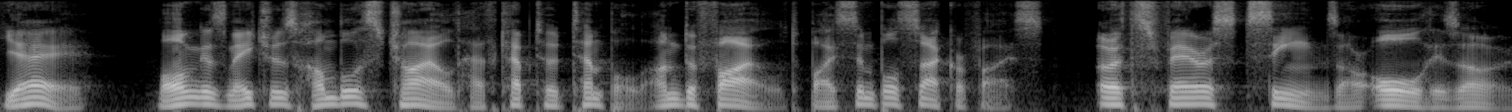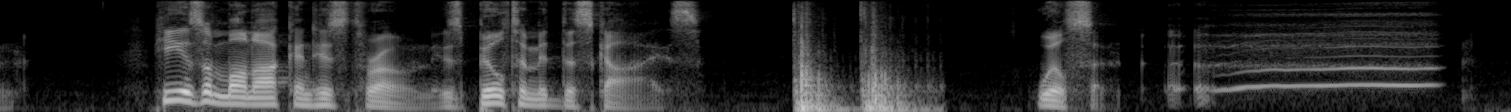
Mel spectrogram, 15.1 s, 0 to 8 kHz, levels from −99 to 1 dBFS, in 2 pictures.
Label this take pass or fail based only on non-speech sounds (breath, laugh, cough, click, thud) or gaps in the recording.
fail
